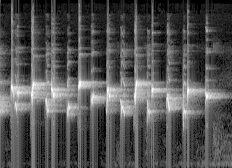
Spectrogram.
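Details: Sooty-headed bulbul in lively song, a lure to prompt wild birds to sing: rapid chains of clear whistled notes stepping up and down, roughly three per second, ending on a drawn-out fading whistle.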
